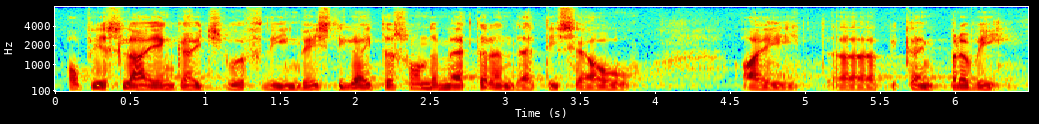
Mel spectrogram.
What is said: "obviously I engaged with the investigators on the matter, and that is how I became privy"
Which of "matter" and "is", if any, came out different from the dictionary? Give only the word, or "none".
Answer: is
